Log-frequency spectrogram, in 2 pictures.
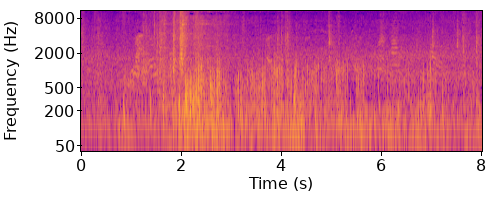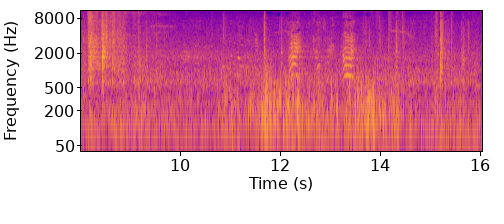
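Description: Young men shout outdoors in the street.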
